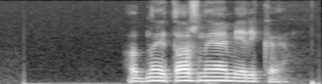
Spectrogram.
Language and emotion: Russian, neutral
